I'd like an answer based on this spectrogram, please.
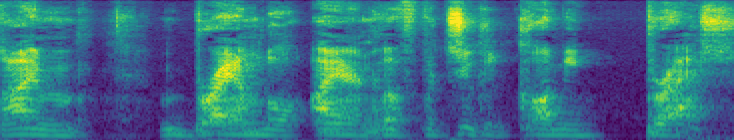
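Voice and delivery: kinda grumpy, grumbling character voice. Voicing a faun with a cudgel introducing himself: grumpy Brash voice. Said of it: "he seems kinda grumpy".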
